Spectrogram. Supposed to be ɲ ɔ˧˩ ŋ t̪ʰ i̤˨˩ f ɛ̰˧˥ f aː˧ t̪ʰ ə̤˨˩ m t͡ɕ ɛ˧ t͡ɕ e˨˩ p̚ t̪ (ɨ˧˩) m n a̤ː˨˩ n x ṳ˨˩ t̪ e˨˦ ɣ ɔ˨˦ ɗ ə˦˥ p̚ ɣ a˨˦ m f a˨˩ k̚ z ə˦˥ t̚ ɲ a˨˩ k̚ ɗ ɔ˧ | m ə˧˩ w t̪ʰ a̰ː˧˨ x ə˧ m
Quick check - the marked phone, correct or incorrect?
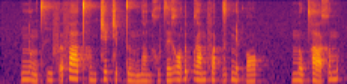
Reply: correct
